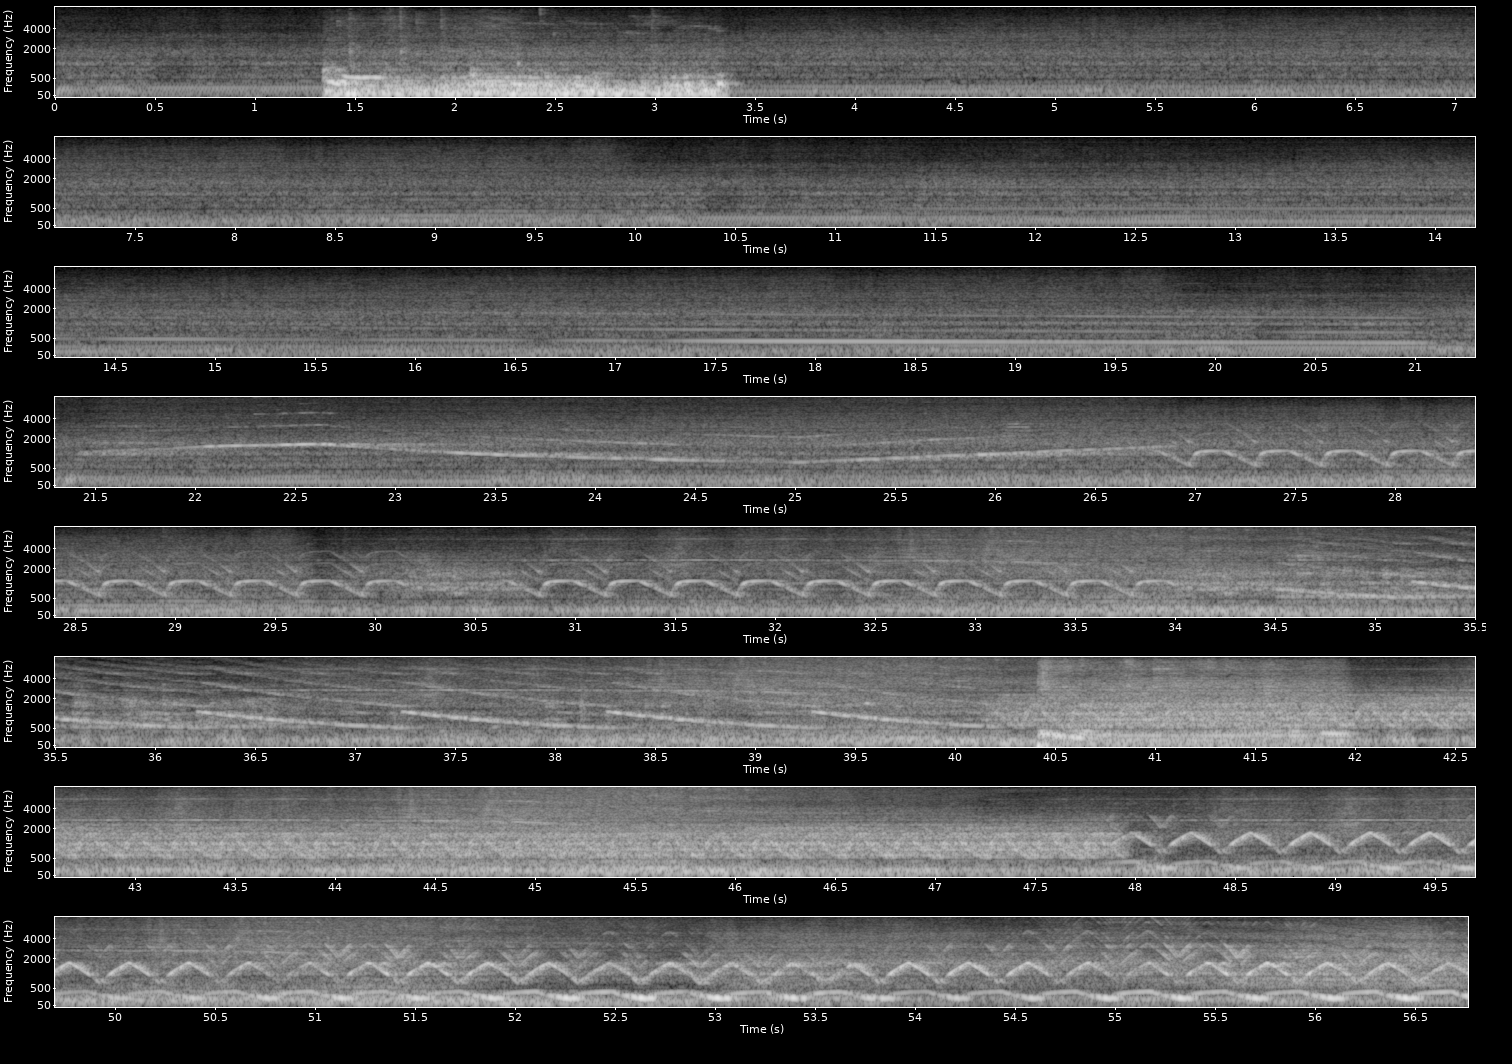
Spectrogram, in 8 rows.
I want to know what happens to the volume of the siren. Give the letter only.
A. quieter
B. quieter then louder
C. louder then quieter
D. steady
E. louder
E.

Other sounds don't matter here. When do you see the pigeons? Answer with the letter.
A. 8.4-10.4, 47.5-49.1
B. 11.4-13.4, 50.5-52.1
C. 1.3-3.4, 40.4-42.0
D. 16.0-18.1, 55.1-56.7
C.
